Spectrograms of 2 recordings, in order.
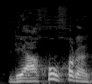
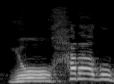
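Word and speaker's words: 遼河: 그런데 이 랴호허 강을 중국 애들은 이렇게 발음하는데 우리는 뭐라고 발음하냐면 우리는 얘를 요하라고 불러요. 요하.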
